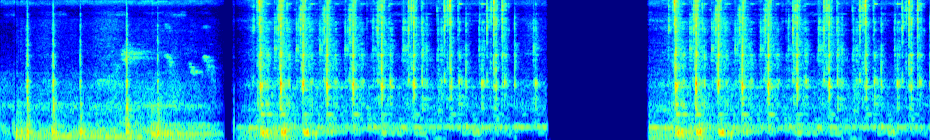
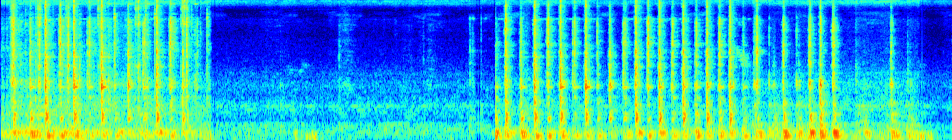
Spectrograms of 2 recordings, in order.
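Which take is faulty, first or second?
second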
